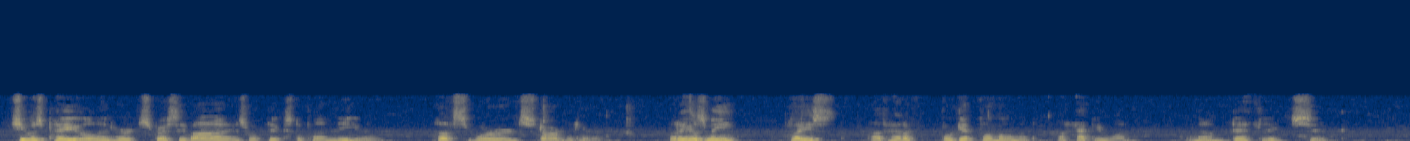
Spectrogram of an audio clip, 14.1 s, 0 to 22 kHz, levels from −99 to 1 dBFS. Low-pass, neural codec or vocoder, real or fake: 7.2 kHz; none; real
